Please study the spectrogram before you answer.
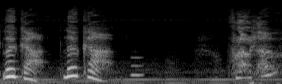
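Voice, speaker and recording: A woman's voice: very high-pitched, big pitch swings, slow, a little mellow, soft background music, voice pushed up, exaggerated voice. An older woman voicing a young boy who calls out urgent warnings. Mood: frantic. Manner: urgent, calling out.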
